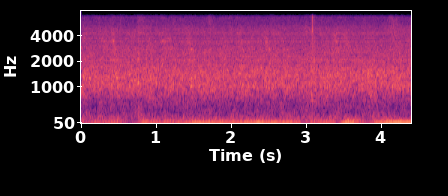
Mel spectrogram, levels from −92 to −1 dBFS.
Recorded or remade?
remade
